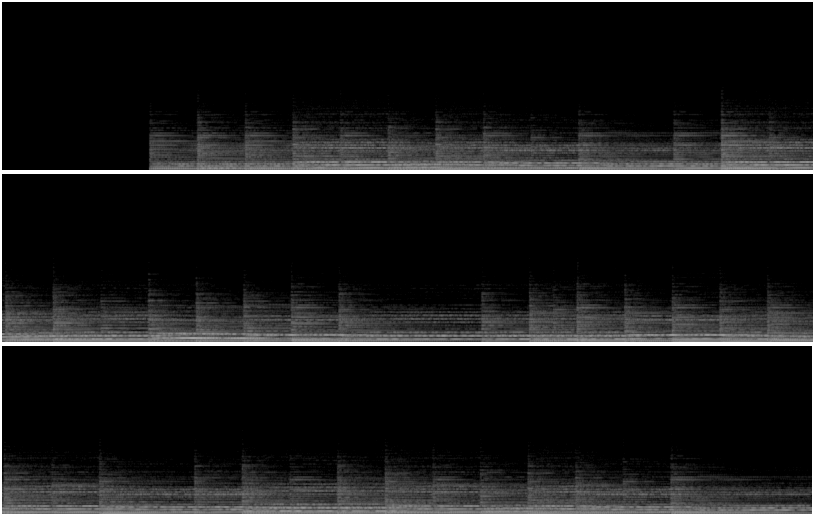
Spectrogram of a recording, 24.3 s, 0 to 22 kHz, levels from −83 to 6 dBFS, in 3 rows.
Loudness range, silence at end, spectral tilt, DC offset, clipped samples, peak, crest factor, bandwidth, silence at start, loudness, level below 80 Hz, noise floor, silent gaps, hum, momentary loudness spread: 3 LU; 0 s; -6 dB/octave; under 0.1%; under 0.1%; -20 dBFS; 16 dB; 10 kHz; 1.45 s; -36 LUFS; -66 dBFS; under -90 dBFS; none; none; 5 LU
